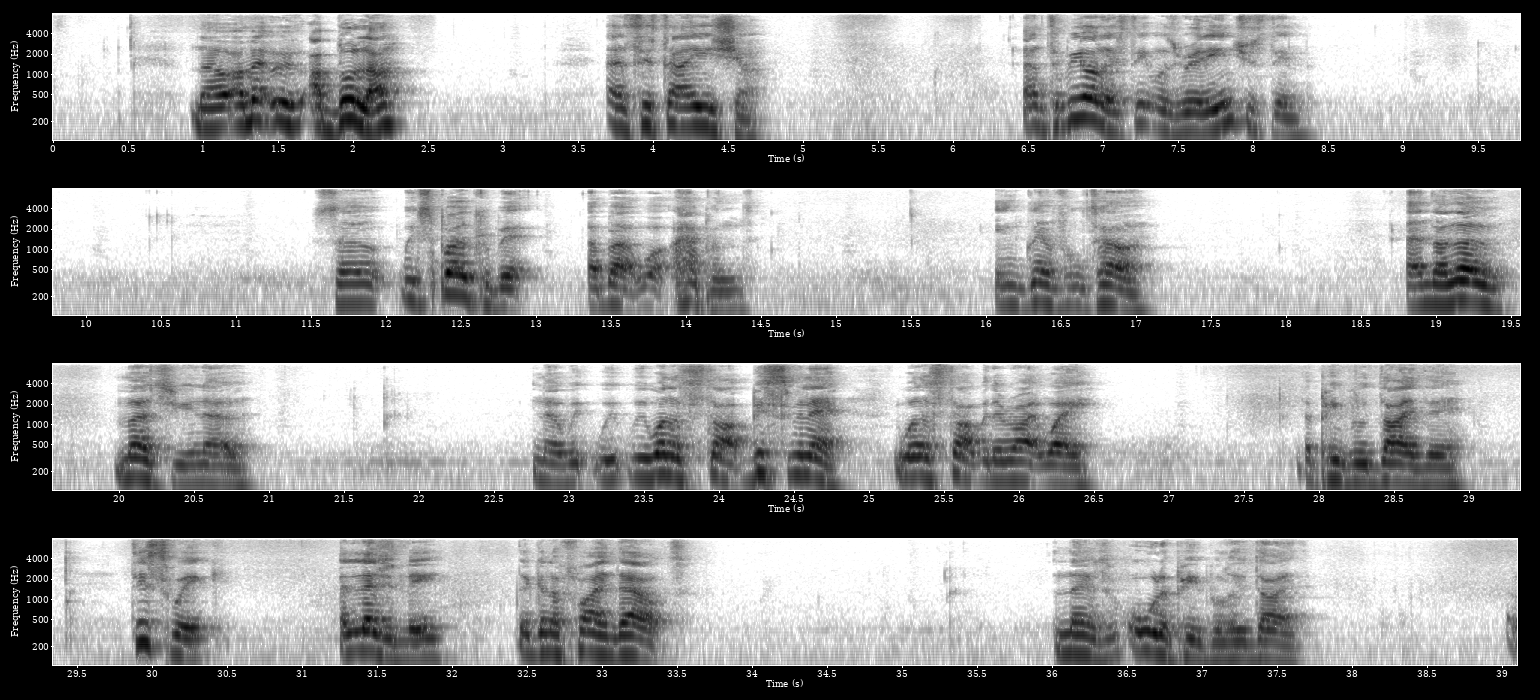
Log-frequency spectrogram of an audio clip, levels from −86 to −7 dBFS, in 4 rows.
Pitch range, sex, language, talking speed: 120-170 Hz, male, English, 110 wpm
